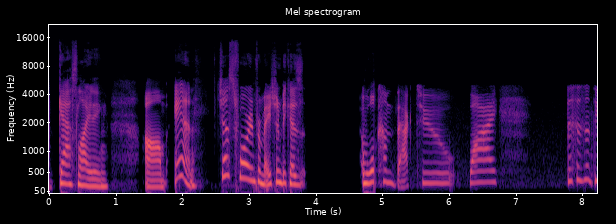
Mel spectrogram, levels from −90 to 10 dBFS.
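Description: Speech recording. From 4.87 s to the end, after a 20 ms gap, content stops at 5 kHz, level falls roughly 10 dB and new noise appears, likely the input switched to a poorer device.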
